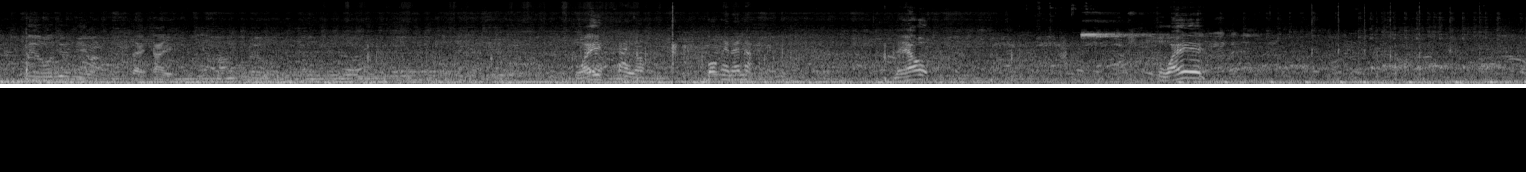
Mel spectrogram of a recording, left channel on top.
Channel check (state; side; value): silent; right; 58 dB below the other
